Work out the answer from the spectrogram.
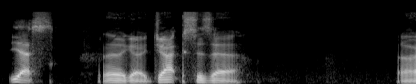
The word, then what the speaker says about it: Sezer: Yeah, my last name is pronounced Sezer.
